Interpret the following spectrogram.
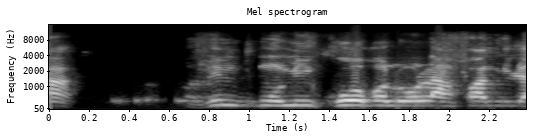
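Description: A man's voice speaking, starting again after a short pause of about half a second.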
